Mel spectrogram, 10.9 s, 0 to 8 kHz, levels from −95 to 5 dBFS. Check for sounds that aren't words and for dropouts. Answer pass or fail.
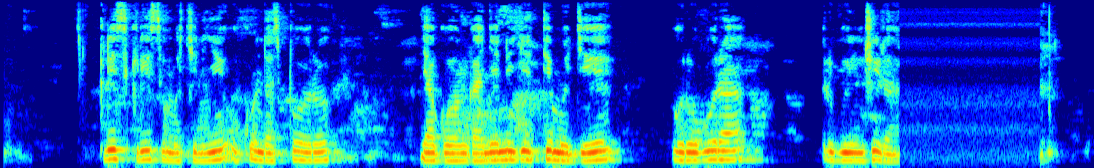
pass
